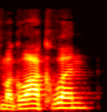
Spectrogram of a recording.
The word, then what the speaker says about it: McLaughlin: And for the record, guys, it's McLaughlin. We received an email from a New Jersey track coach who said Sydney's dad is a track coach. They always say McLaughlin, and no matter how it's spelled. And John pointed out he found Sydney's signing on New Balance, and she pronounces her last name McLaughlin.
